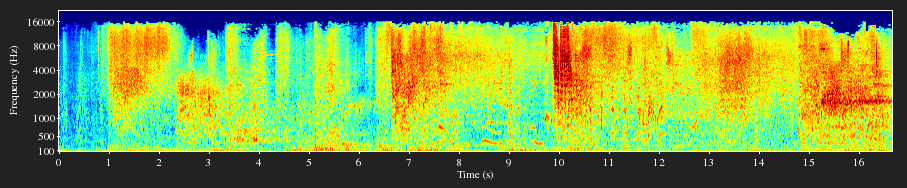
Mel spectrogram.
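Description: Magic blasts, whooshes and clashing blows of a fantasy battle game ring out.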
